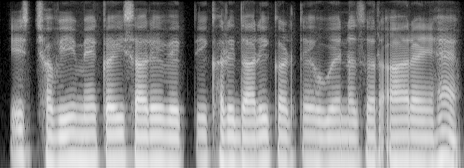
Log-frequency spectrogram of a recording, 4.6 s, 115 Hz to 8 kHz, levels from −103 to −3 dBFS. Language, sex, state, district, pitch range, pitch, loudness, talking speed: Hindi, male, Assam, Kamrup Metropolitan, 125-135 Hz, 130 Hz, -17 LUFS, 165 wpm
